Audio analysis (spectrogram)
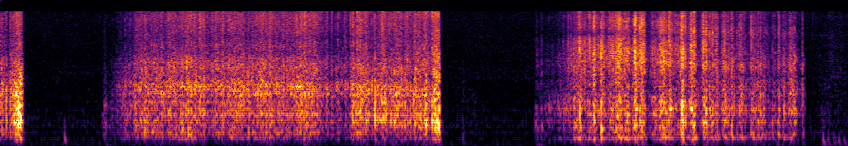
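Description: The stiff bristles of a wooden clothes brush scrub fast, scratchy strokes across a foam microphone windscreen. After a brief opening rustle come two long, dense passes of bright, hissing friction, separated by a short pause.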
